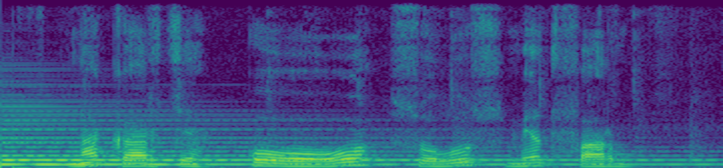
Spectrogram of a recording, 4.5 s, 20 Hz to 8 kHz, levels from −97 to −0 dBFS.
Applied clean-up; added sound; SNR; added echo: none; Piano; 3 dB; none.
